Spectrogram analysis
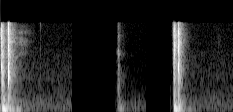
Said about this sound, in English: If you can hear him aggressively typing, that's how angry it is.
